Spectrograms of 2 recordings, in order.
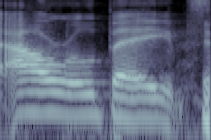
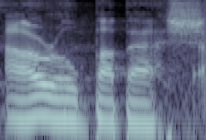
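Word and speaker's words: Aurel Babeș: How do you actually pronounce it? – All right, fine. I think you probably say it, Oral Babes. – It's Aural Babesh.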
